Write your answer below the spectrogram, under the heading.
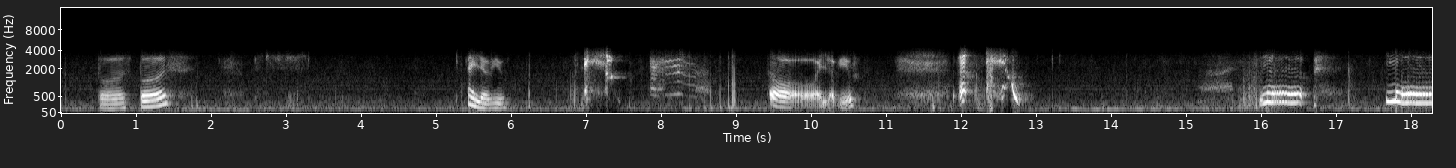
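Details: House cat meowing in response to its owner sneezing; a series of long, bending meows in separate bursts, interspersed with a person's voice speaking to it.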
